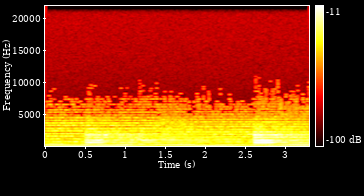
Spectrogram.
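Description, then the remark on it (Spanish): Church bells ring from a bell tower in the afternoon, two resonant strikes about two seconds apart, each leaving a long, humming tone that hangs in the air between peals. “todas las tardes el cielo será azul y plácido y tocarán, como esta tarde están tocando, las campanas del campanario.”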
